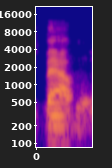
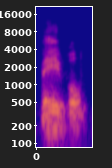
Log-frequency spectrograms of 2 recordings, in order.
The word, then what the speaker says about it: Babel: the Tower of Babel, or Babel, as the professors pronounce it. When you get in and actually research it, and you listen to people who are talking about the Tower of Babel, it is Babel, not Babel.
